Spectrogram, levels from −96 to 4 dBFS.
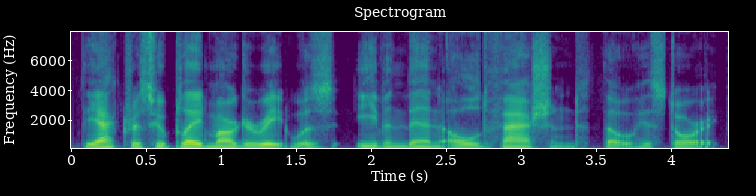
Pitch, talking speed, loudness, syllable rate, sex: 110 Hz, 150 wpm, -20 LUFS, 5.3 syllables/s, male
